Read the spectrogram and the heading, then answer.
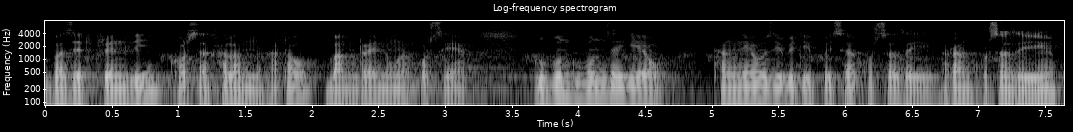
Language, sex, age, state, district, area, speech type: Bodo, male, 30-45, Assam, Udalguri, urban, spontaneous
